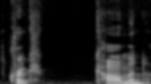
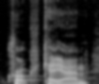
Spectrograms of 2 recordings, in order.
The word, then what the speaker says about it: Croc Cayenne: two times last week i called him croak carmen i think i said so i do apologize for getting your name wrong uh it is of course croc cayenne so we'll make sure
